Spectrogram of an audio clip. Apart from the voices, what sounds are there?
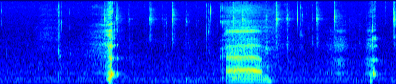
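burping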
